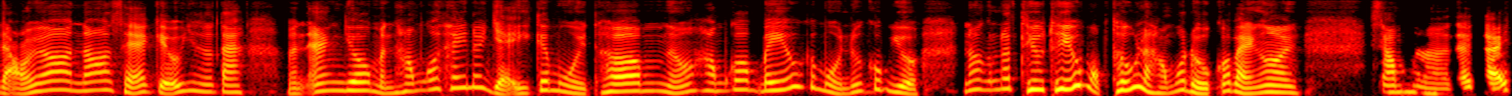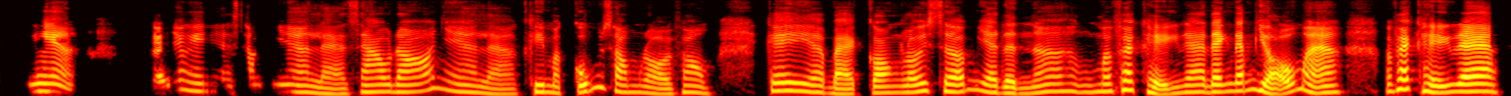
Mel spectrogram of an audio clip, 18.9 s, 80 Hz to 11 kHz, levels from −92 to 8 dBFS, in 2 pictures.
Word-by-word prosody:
đổi 225 Hz, -, -1 dB
á, 300 Hz, +2 st, +1 dB
nó 285 Hz, +3 st, -2 dB
sẽ, 220 Hz, -5 st, -1 dB
kiểu 225 Hz, -, -1 dB
như, 270 Hz, +1 st, -7 dB
sao 240 Hz, -, -6 dB
ta? 225 Hz, -1 st, -2 dB, 0.3 s
Mình 180 Hz, 0 st, -9 dB
ăn 265 Hz, +6 st, -2 dB
vô 280 Hz, 0 st, +3 dB
mình 190 Hz, -7 st, -7 dB
hông 250 Hz, +6 st, -6 dB
có 325 Hz, +2 st, -4 dB
thấy 365 Hz, +2 st, -4 dB
nó 385 Hz, -, -4 dB
dậy 185 Hz, -, -3 dB
cái 295 Hz, -, -1 dB
mùi 220 Hz, -10 st, -4 dB
thơm 255 Hz, +6 st, +2 dB
nữa, 220 Hz, +5 st, -4 dB
hông 270 Hz, -1 st, -7 dB
có 310 Hz, 0 st, -2 dB
béo 295 Hz, +8 st, -1 dB
cái -, -, -5 dB
mùi 220 Hz, -, -5 dB
nước 235 Hz, +7 st, -6 dB
cốt 320 Hz, +4 st, -7 dB
dừa. 200 Hz, -6 st, +1 dB, 0.3 s
Nó 305 Hz, +4 st, -5 dB
nó 315 Hz, +3 st, -6 dB
thiếu 310 Hz, +1 st, +4 dB
thiếu 330 Hz, +7 st, +4 dB
một -, -, -4 dB
thứ 290 Hz, +8 st, +3 dB
là 285 Hz, -, +1 dB
hổng 190 Hz, +1 st, -6 dB
có 295 Hz, -, -2 dB
được 185 Hz, -, 0 dB
á 260 Hz, -, -2 dB
bạn 185 Hz, -4 st, +2 dB
ơi. 220 Hz, -3 st, +1 dB, 0.4 s
Xong 225 Hz, -1 st, -1 dB
mà 170 Hz, -1 st, -6 dB
để 190 Hz, -, -1 dB
kể -, -, +6 dB, 0.2 s
nghe, 255 Hz, 0 st, +2 dB, 0.5 s
kể 190 Hz, -, -1 dB
cho 310 Hz, -, -7 dB
nghe 260 Hz, -, -3 dB
về 245 Hz, -, -27 dB, 0.2 s
sau 240 Hz, -, -11 dB, 0.2 s
nha, 225 Hz, -1 st, -1 dB
là 175 Hz, -4 st, -4 dB
sau 235 Hz, +5 st, -1 dB
đó 235 Hz, +3 st, +2 dB
nha, 260 Hz, -9 st, -4 dB
là 165 Hz, -4 st, -5 dB
khi 235 Hz, -1 st, 0 dB
mà 210 Hz, -, -2 dB
cúng 385 Hz, -, 0 dB
xong 230 Hz, -, -2 dB
rồi 175 Hz, -4 st, -2 dB
phải 225 Hz, -, -5 dB
hông? 210 Hz, -3 st, -2 dB, 0.3 s
Cái 265 Hz, -5 st, +2 dB
bà 170 Hz, -3 st, +2 dB
con 205 Hz, +4 st, 0 dB
lối 230 Hz, +4 st, +3 dB
xóm 245 Hz, +2 st, +2 dB
gia 230 Hz, -5 st, +1 dB
đình 190 Hz, -3 st, +1 dB
á 245 Hz, +5 st, -1 dB, 0.2 s
mới 245 Hz, +1 st, 0 dB
phát 295 Hz, 0 st, +2 dB
hiện 185 Hz, -3 st, +2 dB
ra, 230 Hz, +1 st, +2 dB
đang 235 Hz, +1 st, +6 dB
đám 270 Hz, +4 st, +2 dB
giỗ 250 Hz, -, +6 dB
mà, 215 Hz, +2 st, +5 dB, 0.3 s
mới 245 Hz, -, -4 dB
phát 320 Hz, 0 st, +6 dB
hiện 225 Hz, -3 st, +4 dB
ra, 250 Hz, +1 st, +10 dB
240 Hz, 270 wpm, -23 LUFS, 210-275 Hz, 0.5 s, ra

